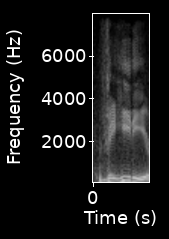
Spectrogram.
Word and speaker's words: Vaihiti: She reminded me that it's Vahiti, rhymes with Tahiti.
